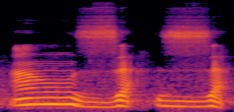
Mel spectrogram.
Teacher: جیسے مکھی کی بن بناہٹ ہوتی ہے ویسے ہی اس کی ساؤنڈ نکلے گی، ز اس طریقے سے، ٹھیک ہے۔ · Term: صفیر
